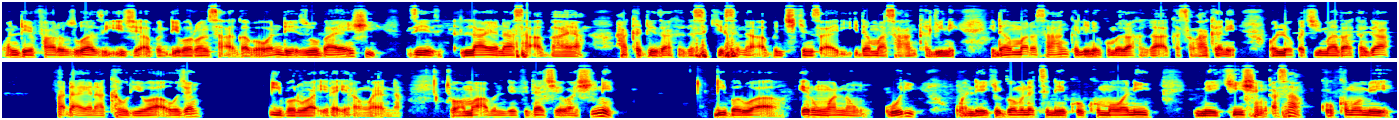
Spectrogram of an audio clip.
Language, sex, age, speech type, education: Hausa, male, 30-45, spontaneous, tertiary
